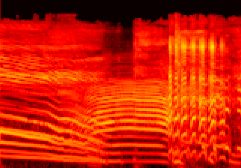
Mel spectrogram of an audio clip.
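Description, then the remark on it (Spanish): A person imitates a cow's moo with one long, loud, drawn-out low call that slides downward, followed by a quicker series of short, wavering mooing syllables. “¿Cómo le la vaca? Mumu, mumu, mumu,”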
